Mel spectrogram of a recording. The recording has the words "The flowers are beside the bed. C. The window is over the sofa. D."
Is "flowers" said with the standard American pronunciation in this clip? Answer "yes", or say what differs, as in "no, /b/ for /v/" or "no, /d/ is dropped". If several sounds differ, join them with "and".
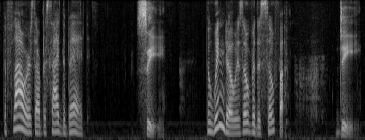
yes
